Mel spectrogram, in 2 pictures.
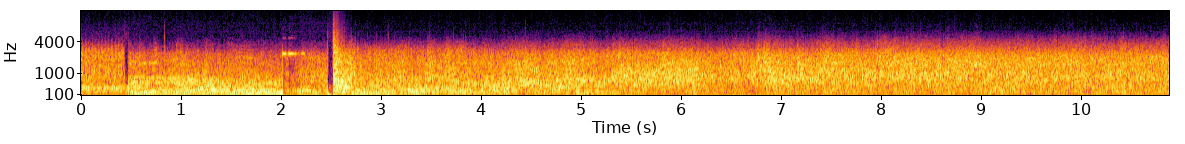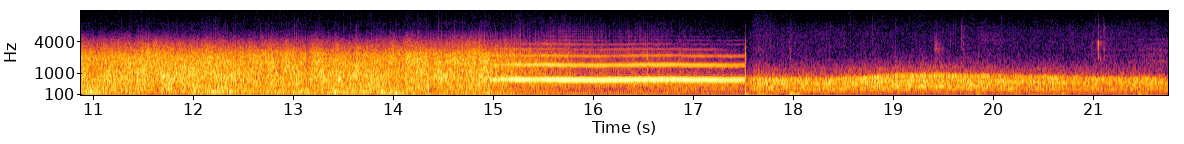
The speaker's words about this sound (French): le camion a explosé, il a roulé sur une mine. Une mine qui a été mise pour qu'il ne reste rien des assassins.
